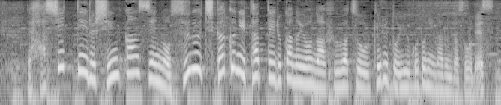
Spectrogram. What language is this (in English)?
Japanese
